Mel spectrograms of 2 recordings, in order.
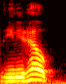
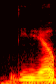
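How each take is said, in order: First: It is said in a louder voice. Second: It is said in a small, quiet voice.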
